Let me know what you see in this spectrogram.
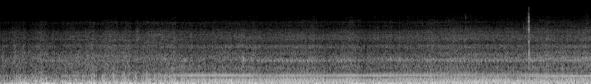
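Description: Honda XRE 300's single-cylinder engine cruising at a steady speed, its hum settling to an even pitch about a second and a half in, under heavy wind rumble on the microphone. A brief click near the end.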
